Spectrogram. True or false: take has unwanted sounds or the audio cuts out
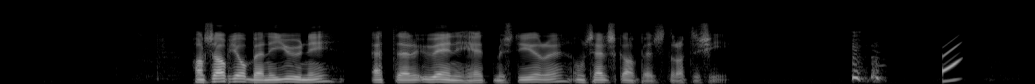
true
